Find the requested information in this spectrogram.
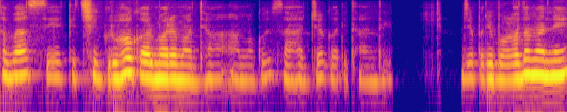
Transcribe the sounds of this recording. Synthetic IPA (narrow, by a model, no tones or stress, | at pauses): t̪ʰɔʋasekɪt͡ʃʰiɡɾuɦɔkɔɾmɔɾemɔd̪ʱjɔaːmɔkusaɦəd͡ʒjəkɔɾit̪ʰant̪ʰi | d͡ʒepəɾibɔɭɔd̪ɔmane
